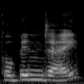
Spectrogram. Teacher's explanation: When we chant H, um, we engage the naval and on the R, you connect the tip of the tongue to the roof of the mouth. So it sounds a bit like H A D.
